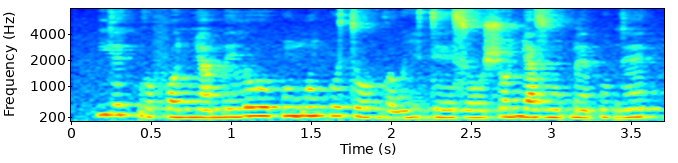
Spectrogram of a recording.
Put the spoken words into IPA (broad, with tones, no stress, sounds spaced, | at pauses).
j e˦ ɡ͡b o˨ f ɔ˨ ɲ ã˨ m e˧ l oː˦˨ p ũ˦ b ɔ̃˦ kʷ ɛ˦ t oː˧ ɡʷ a˨ w iː˧ t eː˨ z oː˨ ʃ ɔ˦ ɲ a˧ z ũ˧ ɓ ɛ̃˨˦ p u˨ ɡ ɛ̃˦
